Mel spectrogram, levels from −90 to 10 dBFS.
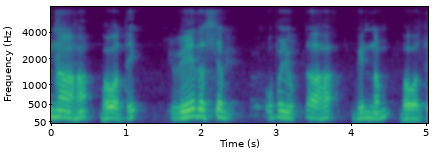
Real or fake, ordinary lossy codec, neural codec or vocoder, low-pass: real; none; none; 7.2 kHz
